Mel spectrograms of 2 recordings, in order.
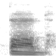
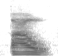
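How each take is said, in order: First: The name ends with a b sound, like 'Bob'. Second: The name ends in a vowel, like 'bow'. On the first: This is the pronunciation the speaker habitually uses. "I always say uh, Bob" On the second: This is the modern Irish pronunciation. "in modern Irish you would pronounce it bow"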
